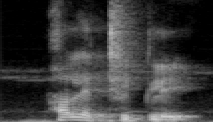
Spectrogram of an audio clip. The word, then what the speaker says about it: politically: Never সে পলিটিক্যালি, say politically. Politically. Politically. আবার politically. P, not P. Politically. Never say politically, right?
